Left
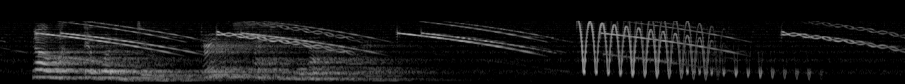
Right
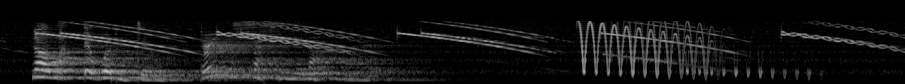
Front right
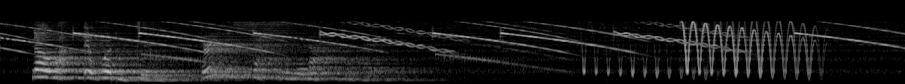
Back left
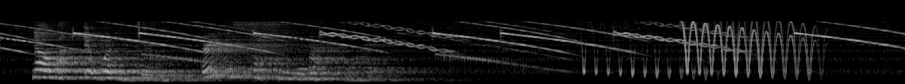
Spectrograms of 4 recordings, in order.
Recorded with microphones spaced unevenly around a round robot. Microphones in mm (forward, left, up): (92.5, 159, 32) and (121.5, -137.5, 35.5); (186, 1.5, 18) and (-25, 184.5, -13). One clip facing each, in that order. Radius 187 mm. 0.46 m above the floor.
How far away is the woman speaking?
About 2 m.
